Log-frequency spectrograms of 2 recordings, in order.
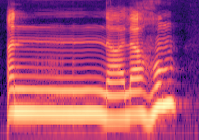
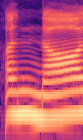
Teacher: پڑھیں گے۔ انا لہم، انا اس کو ہم لمبا نہیں کرنا، غنہ کریں گے، نون مشدد ہے لیکن لمبا نہیں کرنا ، انا نہیں پڑھنا، انا ساتھ ہی لاہم پڑھ دیں گے،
